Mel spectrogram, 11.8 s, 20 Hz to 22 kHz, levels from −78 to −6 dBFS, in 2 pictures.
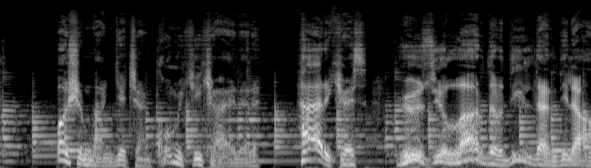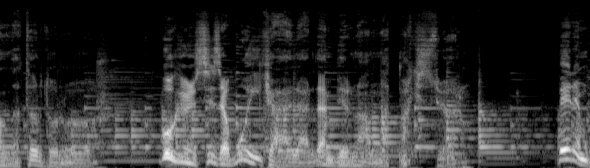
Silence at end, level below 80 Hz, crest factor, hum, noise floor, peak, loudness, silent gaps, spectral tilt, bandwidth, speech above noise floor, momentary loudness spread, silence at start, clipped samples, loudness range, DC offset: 0 s; -52 dBFS; 22 dB; none; -44 dBFS; -2 dBFS; -23 LUFS; none; -5 dB/octave; 17 kHz; 21 dB; 14 LU; 0 s; under 0.1%; 4 LU; under 0.1%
